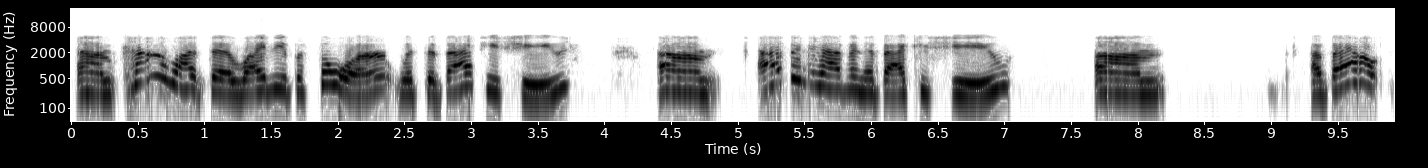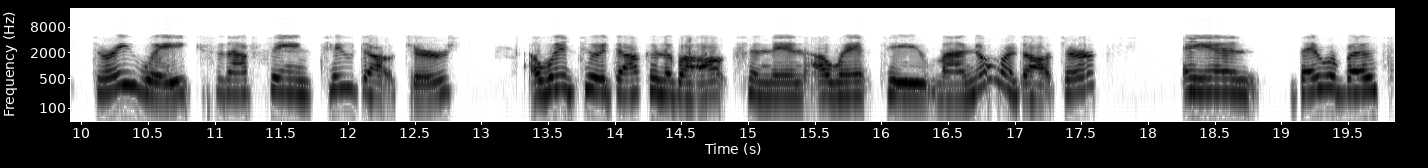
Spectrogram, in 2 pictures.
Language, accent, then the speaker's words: English; Dallas, Texas, United States; accent: southern; I'm from Dallas, Texas.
